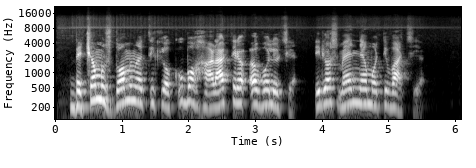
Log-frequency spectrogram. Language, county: Lithuanian, Vilnius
